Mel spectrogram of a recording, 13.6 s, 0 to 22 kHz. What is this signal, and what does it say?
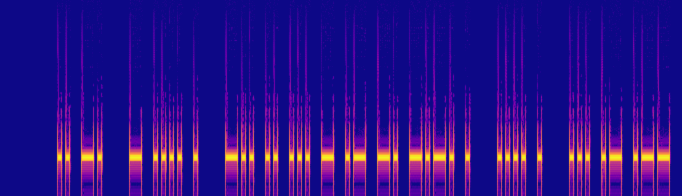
Morse code, heard as a keyed tone, about 15 wpm, 700 Hz. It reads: IN THE DISTANCE HE SAW
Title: Sentences from Top 1200 Words 15wpm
